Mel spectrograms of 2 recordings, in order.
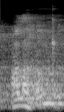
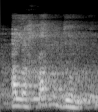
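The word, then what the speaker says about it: الحمد: আলহামদু নয়, আলহামদু। এই গলার ভেতর থেকে এটা উচ্চারণ হবে, হাই হটি হাই হব্বাস নয়।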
